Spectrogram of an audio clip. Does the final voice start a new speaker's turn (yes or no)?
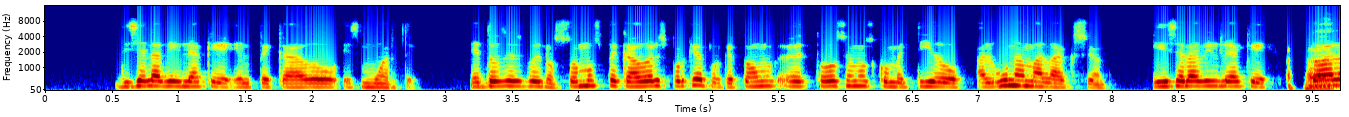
no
